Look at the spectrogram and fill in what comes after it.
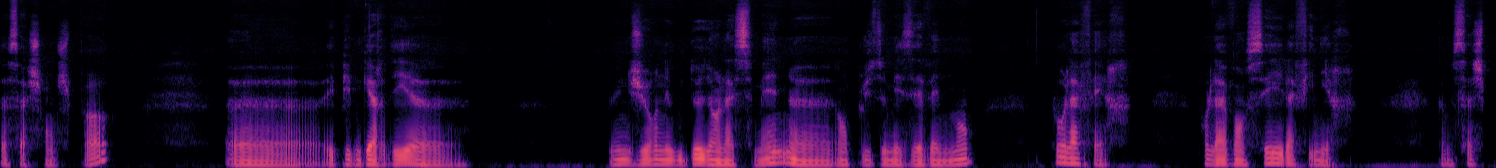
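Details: Woman with dysphonia after a serious health problem damaged her vocal cords; her voice is lower than before, at times weak, and she cannot speak loudly.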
